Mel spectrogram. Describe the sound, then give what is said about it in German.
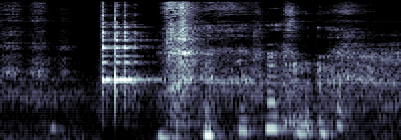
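Beer glasses clink together in a toast with one bright, ringing chink. Voices and soft laughter follow right after. “Ja, was wir vergessen haben, ist Anstoßen. Anstoßen. Auf das Wetter.”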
